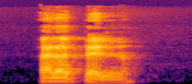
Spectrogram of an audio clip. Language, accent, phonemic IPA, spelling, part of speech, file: French, France, /a la pɛl/, à la pelle, adverb, LL-Q150 (fra)-à la pelle.wav
- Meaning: in droves, in spades (in large quantities)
